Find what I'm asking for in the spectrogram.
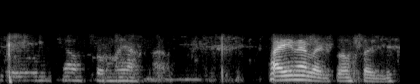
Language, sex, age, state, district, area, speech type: Telugu, female, 45-60, Andhra Pradesh, N T Rama Rao, urban, conversation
